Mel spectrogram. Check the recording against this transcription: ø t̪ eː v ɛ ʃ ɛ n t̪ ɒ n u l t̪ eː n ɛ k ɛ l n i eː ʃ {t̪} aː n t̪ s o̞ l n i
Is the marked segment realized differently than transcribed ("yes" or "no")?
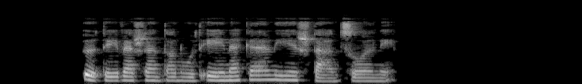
no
